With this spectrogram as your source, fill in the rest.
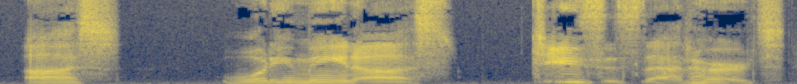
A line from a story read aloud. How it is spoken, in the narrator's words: whimpered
